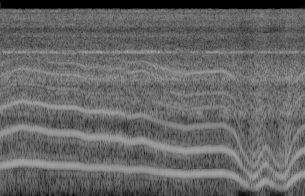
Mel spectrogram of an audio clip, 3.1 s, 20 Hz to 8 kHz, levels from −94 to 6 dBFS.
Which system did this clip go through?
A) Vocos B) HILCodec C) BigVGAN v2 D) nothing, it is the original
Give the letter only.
D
